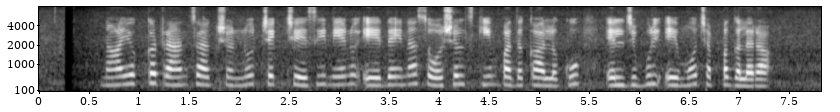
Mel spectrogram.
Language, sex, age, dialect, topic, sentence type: Telugu, female, 18-24, Utterandhra, banking, question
